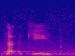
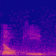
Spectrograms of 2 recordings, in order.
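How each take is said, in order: First: A glottal stop follows the first consonant. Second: A w sound follows the first consonant. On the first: "ويقرأ بالهمس تأكيد" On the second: "يقرأ بالواو توكيد"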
